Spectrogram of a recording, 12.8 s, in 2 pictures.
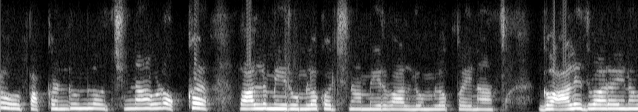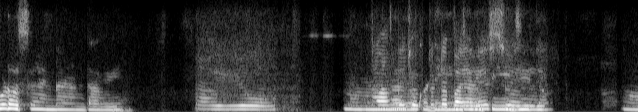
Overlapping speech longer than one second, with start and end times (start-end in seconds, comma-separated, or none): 10.4-11.8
